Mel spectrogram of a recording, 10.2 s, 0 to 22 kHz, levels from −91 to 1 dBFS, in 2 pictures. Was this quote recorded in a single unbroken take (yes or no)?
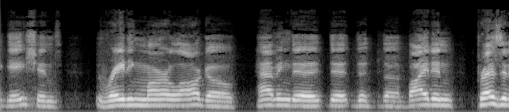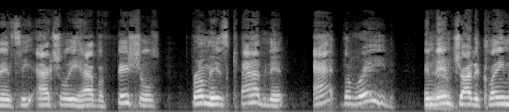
no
